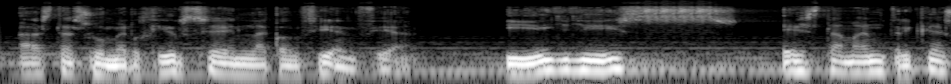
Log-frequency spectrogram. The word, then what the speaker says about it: Isis: obviamente la vocal I, y la letra S, prolongada como un silbo dulce y apacible, invoca a la serpiente sexual para que suba victoriosa por el canal medular espinal.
